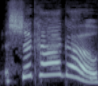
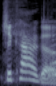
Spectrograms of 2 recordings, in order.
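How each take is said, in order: First: The first syllable starts with a 'sh' sound. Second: The first syllable starts with a 'ch' sound. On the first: The speaker calls it right. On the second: The speaker calls it wrong.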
